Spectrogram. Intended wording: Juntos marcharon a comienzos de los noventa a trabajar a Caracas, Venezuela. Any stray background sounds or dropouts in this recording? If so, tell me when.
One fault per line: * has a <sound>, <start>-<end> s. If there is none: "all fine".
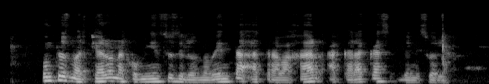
all fine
